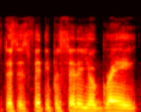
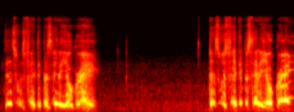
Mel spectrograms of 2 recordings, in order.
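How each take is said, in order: First: Said in the usual way. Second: Shrill falsetto taunt, very high and fast; squeaky mock voice. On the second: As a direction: squeal it like a cartoon teacher. Mock high voice repeating line.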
